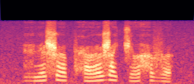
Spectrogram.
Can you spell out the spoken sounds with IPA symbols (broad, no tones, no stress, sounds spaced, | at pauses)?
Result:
ɦ y e̯ ʂ œː b ħ œː ʐ ɐ e̯ t͡ʃ əː h œ v œ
